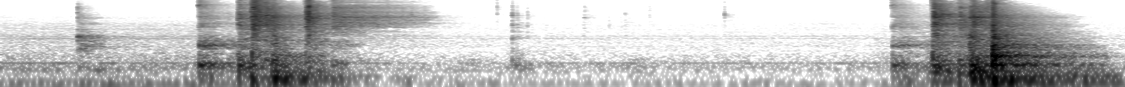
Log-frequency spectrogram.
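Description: Pneumatic pouch filling and sealing machine cycling: two sudden bursts of compressed-air hiss, about a second and a half in and again near the end, each fading away over a second or so, with faint clicks between.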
